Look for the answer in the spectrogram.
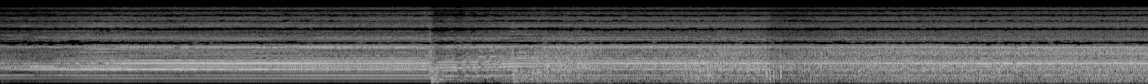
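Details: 1986 AM General M35A2C (7,331 miles, 260 hours) cold start at 26 degrees after about 3 months unstarted; steady cranking whine, catches at about four seconds and settles into an even clattering run, a healthy cold start and idle.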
